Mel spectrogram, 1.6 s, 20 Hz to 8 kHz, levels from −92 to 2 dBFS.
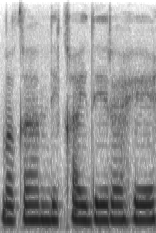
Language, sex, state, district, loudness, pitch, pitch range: Urdu, female, Uttar Pradesh, Budaun, -14 LUFS, 195 Hz, 190-195 Hz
